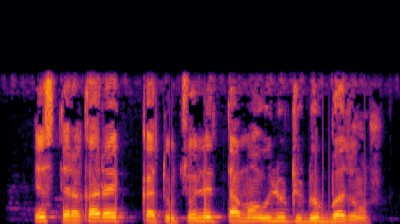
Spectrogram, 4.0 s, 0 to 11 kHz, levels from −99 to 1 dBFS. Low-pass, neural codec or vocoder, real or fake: 7.2 kHz; none; real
